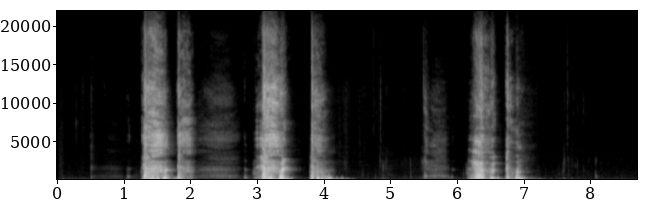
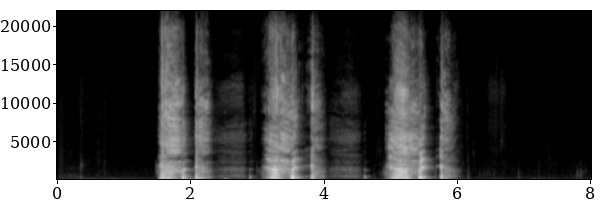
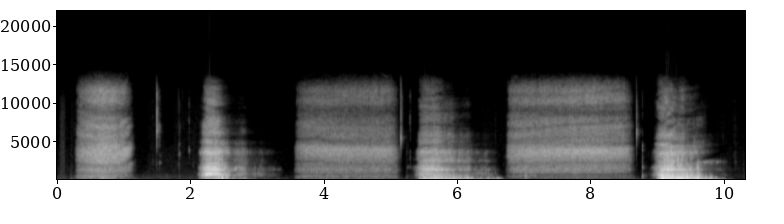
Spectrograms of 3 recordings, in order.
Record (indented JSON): {
  "cough_length": "8.7 s",
  "cough_amplitude": 29789,
  "cough_signal_mean_std_ratio": 0.33,
  "three_cough_length": "8.0 s",
  "three_cough_amplitude": 18780,
  "three_cough_signal_mean_std_ratio": 0.35,
  "exhalation_length": "10.3 s",
  "exhalation_amplitude": 30367,
  "exhalation_signal_mean_std_ratio": 0.42,
  "survey_phase": "alpha (2021-03-01 to 2021-08-12)",
  "age": "18-44",
  "gender": "Male",
  "wearing_mask": "No",
  "symptom_cough_any": true,
  "symptom_diarrhoea": true,
  "symptom_fatigue": true,
  "symptom_fever_high_temperature": true,
  "symptom_headache": true,
  "symptom_onset": "6 days",
  "smoker_status": "Never smoked",
  "respiratory_condition_asthma": false,
  "respiratory_condition_other": false,
  "recruitment_source": "Test and Trace",
  "submission_delay": "3 days",
  "covid_test_result": "Positive",
  "covid_test_method": "RT-qPCR"
}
